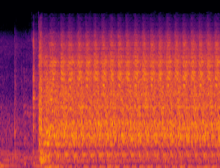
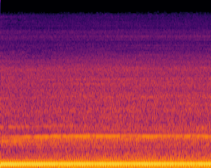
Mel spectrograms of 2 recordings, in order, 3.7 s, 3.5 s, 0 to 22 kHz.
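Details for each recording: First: Yugo Sana GL sitting 20+ years, with a temporary battery fitted and oil pressure built up: the starter spins the engine at an even pulse of nearly four a second with no firing or catch; cranks, won't start. Spark plugs are to be checked next. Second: Yugo Sana GL running for the first time in over 20 years, after new spark plugs and a new fuel line. A smooth, even low idle with a steady hum and no misses or knocks. Normal running.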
